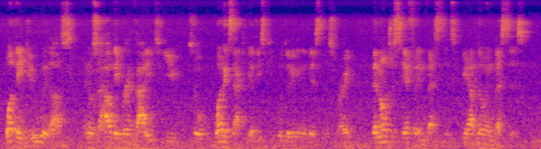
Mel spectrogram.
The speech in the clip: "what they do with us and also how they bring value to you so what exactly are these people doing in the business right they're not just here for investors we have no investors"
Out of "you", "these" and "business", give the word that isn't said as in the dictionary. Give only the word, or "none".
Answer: none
